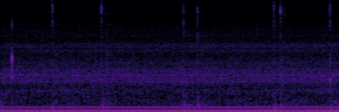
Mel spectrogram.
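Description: Near silence: steady low electrical hum with a handful of faint computer mouse clicks spread through.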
